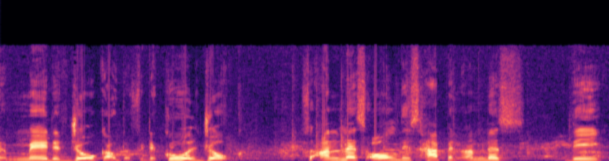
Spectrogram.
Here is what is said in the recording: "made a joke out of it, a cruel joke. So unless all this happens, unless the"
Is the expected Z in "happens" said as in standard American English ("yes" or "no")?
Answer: no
